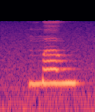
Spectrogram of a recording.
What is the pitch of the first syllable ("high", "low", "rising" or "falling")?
high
